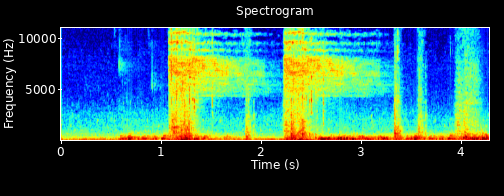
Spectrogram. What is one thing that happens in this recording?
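A bright sparkling shimmer sounds twice.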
